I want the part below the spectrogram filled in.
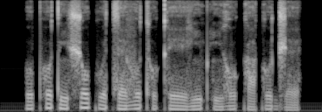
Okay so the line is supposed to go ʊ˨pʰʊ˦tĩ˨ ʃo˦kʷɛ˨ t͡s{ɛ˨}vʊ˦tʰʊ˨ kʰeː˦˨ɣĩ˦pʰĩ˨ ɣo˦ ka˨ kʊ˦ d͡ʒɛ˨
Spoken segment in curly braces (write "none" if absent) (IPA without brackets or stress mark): ɛ˨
